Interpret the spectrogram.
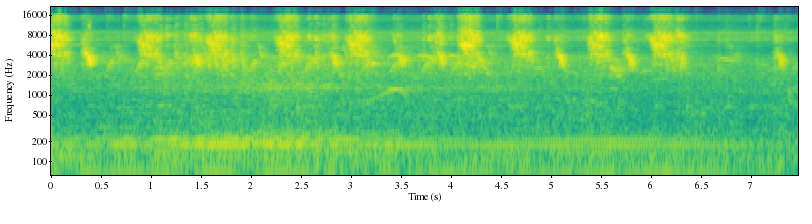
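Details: Sparrow chattering with a long run of repeated harsh chirps, about two per second, fading near the end, with a low background drone.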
